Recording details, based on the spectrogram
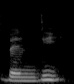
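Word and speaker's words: vendí: it's an e accent so it's not bender it's bendy bendy bendiste bendio bendimos bendistes bendieron notice that the way i pronounce the v and the b are exactly the same they're no they're not different like in english vb no in spanish they both sound like b so it's not a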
